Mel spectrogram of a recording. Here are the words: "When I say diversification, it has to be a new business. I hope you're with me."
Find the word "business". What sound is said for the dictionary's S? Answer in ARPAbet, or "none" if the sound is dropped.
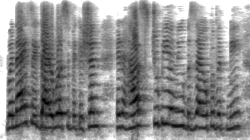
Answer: none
